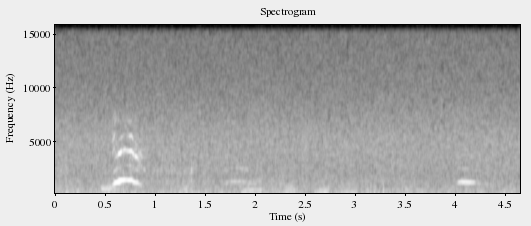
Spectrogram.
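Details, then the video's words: A Northern lapwing, a migrant of fields and farmland, gives one clear, wheezy, arched pee-wit call, followed by a few fainter slurred calls from further off against a soft outdoor hiss. "Vogelstimmen: Der Kiebitz - Lapwing - Vanellus vanellus"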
